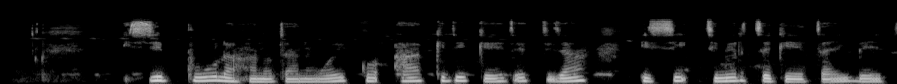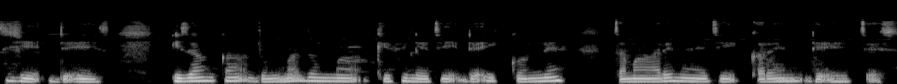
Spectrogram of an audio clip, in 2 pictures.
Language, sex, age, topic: Gamo, male, 18-24, government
